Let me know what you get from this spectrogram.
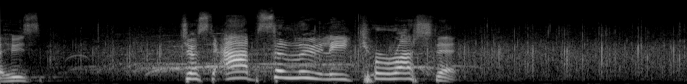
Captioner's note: applause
